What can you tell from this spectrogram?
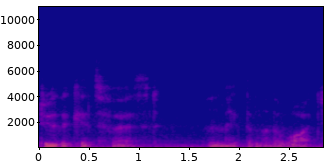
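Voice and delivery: very soft low whisper. Retold or imitated. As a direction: breathe it out low and hushed. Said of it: "she says it in her whisper voice".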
